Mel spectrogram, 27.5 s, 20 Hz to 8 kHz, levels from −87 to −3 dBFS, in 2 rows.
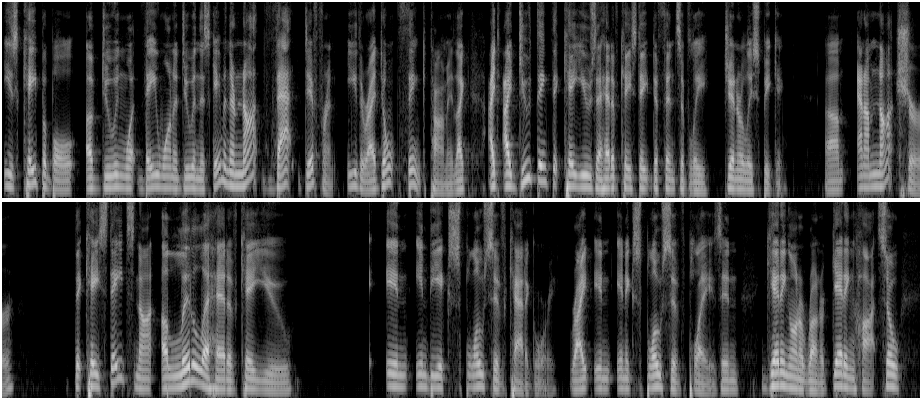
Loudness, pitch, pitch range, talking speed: -29 LUFS, 120 Hz, 105-135 Hz, 150 wpm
